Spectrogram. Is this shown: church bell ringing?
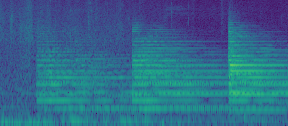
yes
